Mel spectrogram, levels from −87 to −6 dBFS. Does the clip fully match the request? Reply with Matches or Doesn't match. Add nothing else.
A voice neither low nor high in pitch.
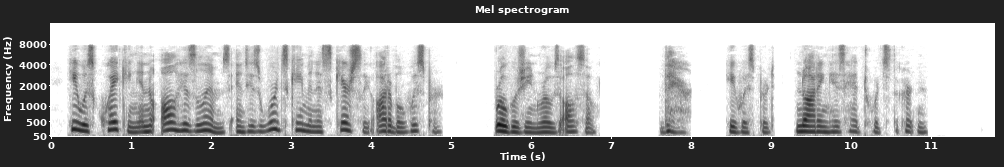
Matches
